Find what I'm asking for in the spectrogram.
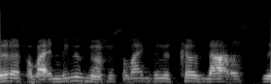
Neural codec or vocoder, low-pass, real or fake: codec, 24 kHz, 0.9 kbps, WavTokenizer, medium music audio release; 10.8 kHz; fake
